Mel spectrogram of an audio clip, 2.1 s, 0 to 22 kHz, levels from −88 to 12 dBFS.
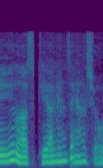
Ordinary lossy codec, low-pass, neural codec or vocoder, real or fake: none; 9.9 kHz; codec, 16 kHz in and 24 kHz out, 0.4 kbps, LongCat-Audio-Codec, two codebook decoder; fake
